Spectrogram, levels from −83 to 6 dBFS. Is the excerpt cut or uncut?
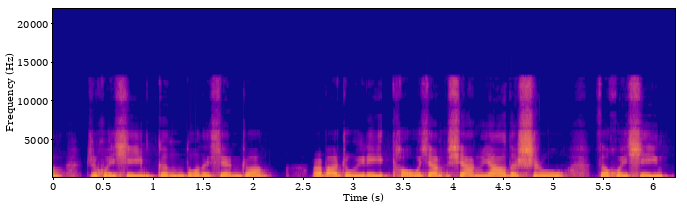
uncut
